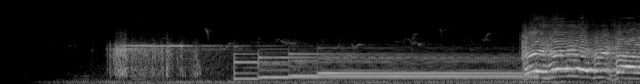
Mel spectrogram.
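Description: An announcement chime: four bell-like notes struck one after another, rising in pitch about a third of a second apart, then ringing together for about two seconds. A short hiss with a high tone comes before it, and a man's voice starts near the end.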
